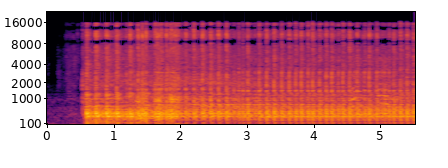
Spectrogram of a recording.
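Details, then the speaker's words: Old McCulloch 1-10 chainsaw, unfired for a long time: sharp rapid popping bursts with uneven spacing and surging pace while being tuned; erratic running. "watch what happens here it's erratic it hasn't been fired for like a long time"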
